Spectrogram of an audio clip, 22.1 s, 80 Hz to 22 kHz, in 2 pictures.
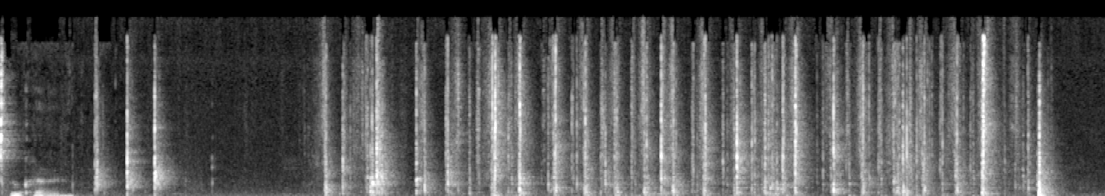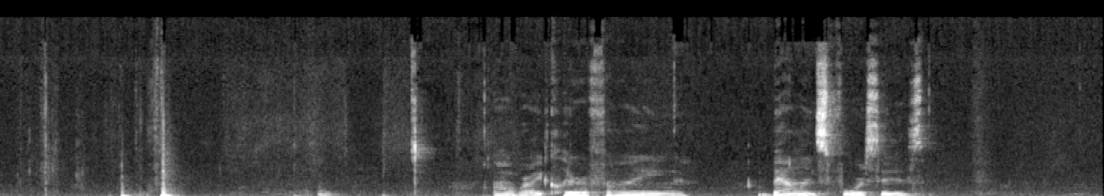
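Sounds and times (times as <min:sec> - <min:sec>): cards being shuffled: 0:03.1 - 0:10.6, 0:11.4 - 0:12.8.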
